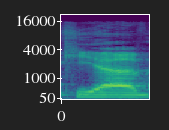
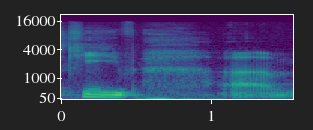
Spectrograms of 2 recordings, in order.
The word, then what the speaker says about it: Kyiv: years been calling it Kiev. And now they just suddenly told us that we have to start pronouncing it as Kyiv.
